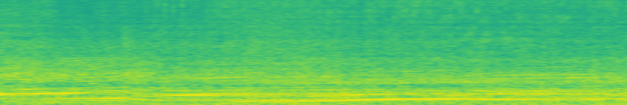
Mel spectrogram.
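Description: Drag-race car's engine revving at the starting line while staged: the pitch climbs and drops a few times and holds at a raised rev between changes, without launching.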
